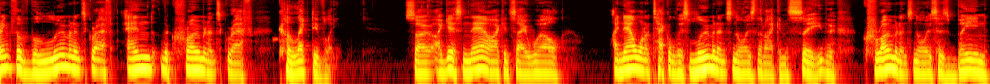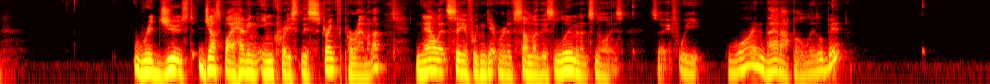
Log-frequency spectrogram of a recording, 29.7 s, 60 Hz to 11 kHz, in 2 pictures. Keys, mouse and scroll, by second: 2.2 click, 6.4 click, 24.4-27.5 drag, 28.7-29.7 drag.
